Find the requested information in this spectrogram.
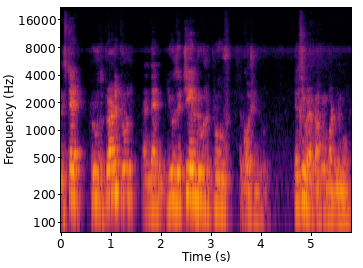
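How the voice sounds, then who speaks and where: A man talks very fast in a fairly high, somewhat breathy voice with a dark, mellow tone, lively intonation and big swings in loudness. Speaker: calculus lecturer. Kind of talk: lecture. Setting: lecture hall.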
